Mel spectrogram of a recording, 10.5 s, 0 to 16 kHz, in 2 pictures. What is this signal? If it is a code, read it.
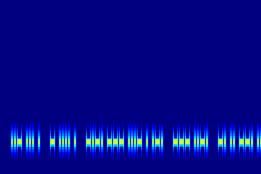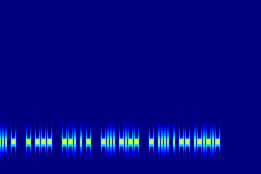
Morse code, heard as a keyed tone, about 40 wpm, 700 Hz. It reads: USE THE COVER OF NIGHT TO GET BY THEM.
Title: Sentences from Top 1000 Words - Review Part 1 - 40wpm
